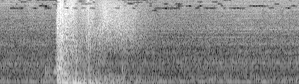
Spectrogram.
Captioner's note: whack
